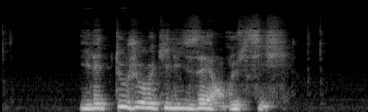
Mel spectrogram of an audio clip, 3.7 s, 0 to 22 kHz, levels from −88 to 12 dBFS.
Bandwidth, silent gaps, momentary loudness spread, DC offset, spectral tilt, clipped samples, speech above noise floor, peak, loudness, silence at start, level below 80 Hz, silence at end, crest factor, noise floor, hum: 7.6 kHz; none; 12 LU; under 0.1%; -8 dB/octave; under 0.1%; 49 dB; -6 dBFS; -20 LUFS; 0.8 s; -54 dBFS; 0.85 s; 16 dB; -67 dBFS; none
